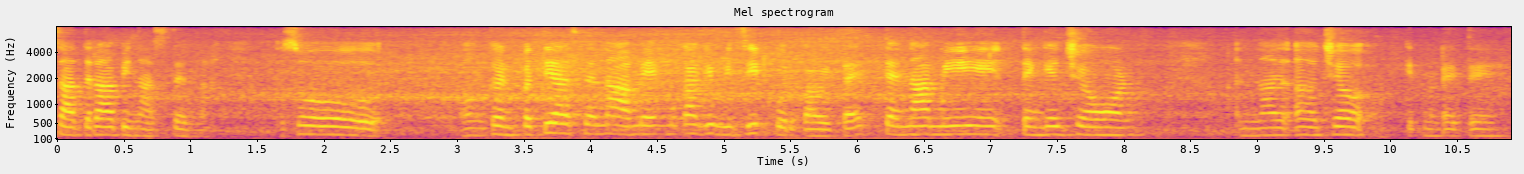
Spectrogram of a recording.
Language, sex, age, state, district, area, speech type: Goan Konkani, female, 18-30, Goa, Sanguem, rural, spontaneous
